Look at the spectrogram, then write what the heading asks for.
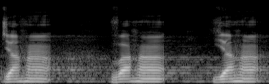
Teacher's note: سب کی آواز ناک میں جا رہی ہے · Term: نون غنہ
